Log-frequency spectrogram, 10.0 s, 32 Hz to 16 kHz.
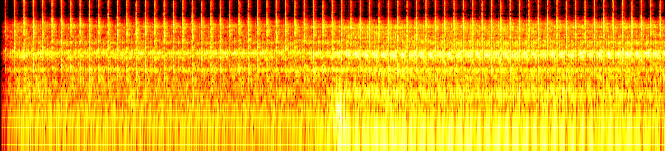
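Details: Fiat Punto 1.3 Multijet diesel: sharp, very regular metallic rattle about 3.5 times a second, louder as revs settle; started suddenly while driving on the motorway at 140-150 km/h. Engine knock, cause unknown.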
